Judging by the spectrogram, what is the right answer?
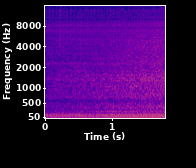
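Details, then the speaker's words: RV roof AC on a Predator 5000 W inverter generator via 30 A plug, after repair: generator hum rises slightly as the compressor starts, holds load without stalling; 13.2 A, no overload light, fan keeps running; normal. "You notice this time there's no overload light. We're drawing 13.2 amps. Also, you hear the fan is still running, right?"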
